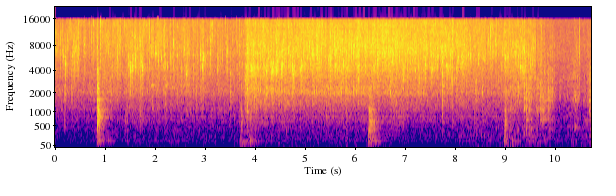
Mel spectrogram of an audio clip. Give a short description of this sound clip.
The crackling sound of frying food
